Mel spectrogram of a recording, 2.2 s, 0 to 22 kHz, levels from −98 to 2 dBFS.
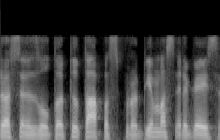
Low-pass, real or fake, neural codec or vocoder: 7.2 kHz; fake; codec, 16 kHz, 1 kbps, FunCodec, trained on LibriTTS, 50 frames a second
